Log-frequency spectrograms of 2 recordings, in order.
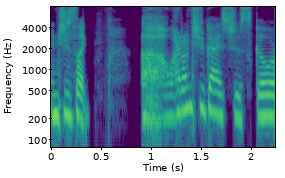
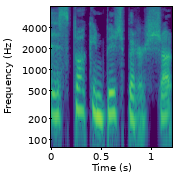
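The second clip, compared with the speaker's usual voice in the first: mock-angry loud outburst. Retelling what the speaker's partner said in a confrontation, imitating someone loud and angry. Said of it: "She's not being quiet".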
